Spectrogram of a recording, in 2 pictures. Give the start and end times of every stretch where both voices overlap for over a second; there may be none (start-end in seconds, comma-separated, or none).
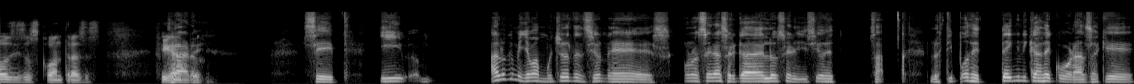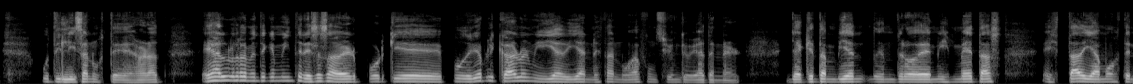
none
